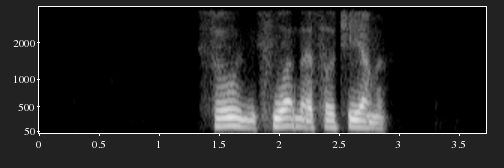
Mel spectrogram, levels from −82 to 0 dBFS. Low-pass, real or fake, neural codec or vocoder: 3.6 kHz; fake; codec, 16 kHz, 0.5 kbps, FunCodec, trained on Chinese and English, 25 frames a second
